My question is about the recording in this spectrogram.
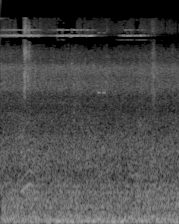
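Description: City street ambience: a steady low rumble of road traffic, with a faint voice about a quarter second in.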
